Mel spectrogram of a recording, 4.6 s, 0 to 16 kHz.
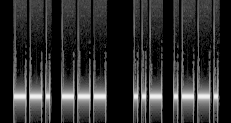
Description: Morse code, heard as a keyed tone, about 15 wpm, 700 Hz. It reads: GO UP
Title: Additional Easy Phrases 15wpm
